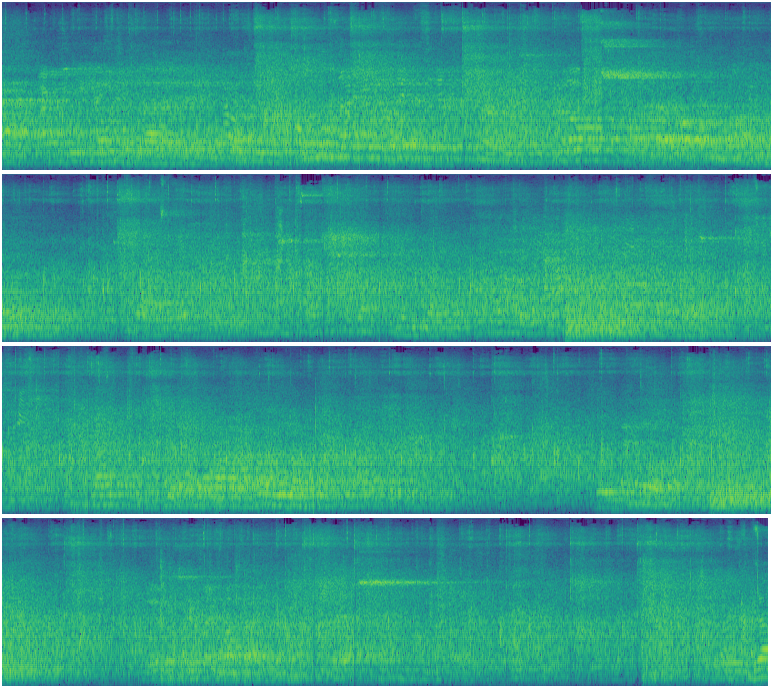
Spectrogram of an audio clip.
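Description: Table tennis balls clicking off the table and bats in rallies, several tables at once, over a steady background of people's voices.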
